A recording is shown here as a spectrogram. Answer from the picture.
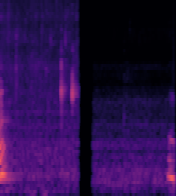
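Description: Batter-coated potato chops deep-frying in oil in a kadai, a steady soft sizzle that cuts off suddenly about a second in, leaving only faint room noise.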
